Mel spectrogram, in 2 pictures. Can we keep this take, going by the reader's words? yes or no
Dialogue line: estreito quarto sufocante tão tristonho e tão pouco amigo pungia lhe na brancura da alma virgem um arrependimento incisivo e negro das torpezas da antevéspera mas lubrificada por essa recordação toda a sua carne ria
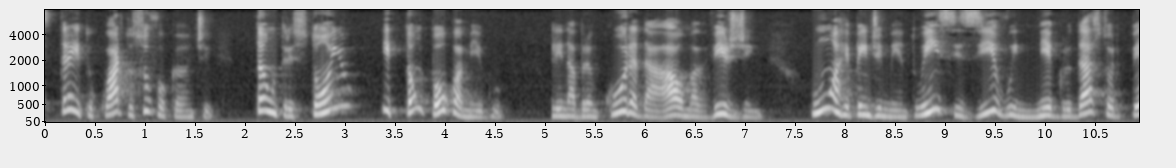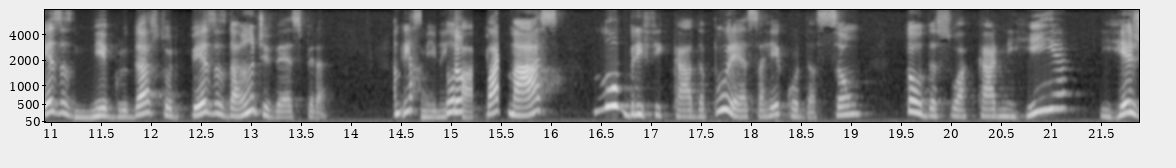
no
